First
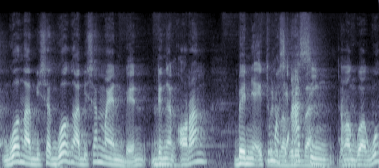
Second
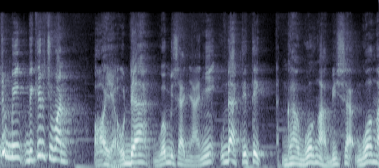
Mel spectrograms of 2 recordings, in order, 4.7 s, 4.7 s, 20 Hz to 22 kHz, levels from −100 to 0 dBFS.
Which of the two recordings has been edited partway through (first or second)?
second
